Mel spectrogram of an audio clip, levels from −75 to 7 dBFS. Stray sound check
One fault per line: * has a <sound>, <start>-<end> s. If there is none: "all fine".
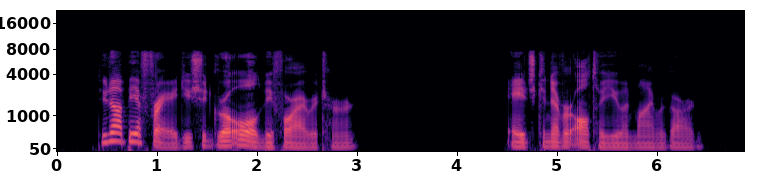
all fine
